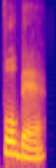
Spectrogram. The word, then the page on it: forebear: Indian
